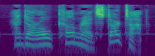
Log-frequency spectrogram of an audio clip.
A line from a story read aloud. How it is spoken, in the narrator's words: I cried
